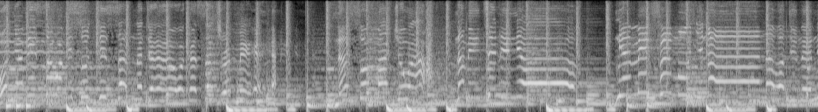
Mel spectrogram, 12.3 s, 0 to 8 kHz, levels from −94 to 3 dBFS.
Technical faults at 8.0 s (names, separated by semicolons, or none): none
